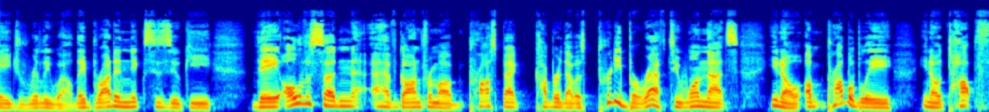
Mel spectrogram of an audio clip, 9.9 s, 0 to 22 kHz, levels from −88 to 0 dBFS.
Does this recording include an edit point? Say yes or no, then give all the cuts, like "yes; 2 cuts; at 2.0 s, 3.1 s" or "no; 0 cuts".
no; 0 cuts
